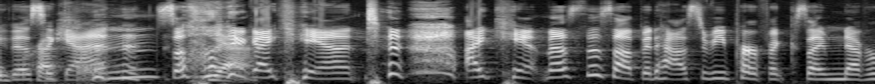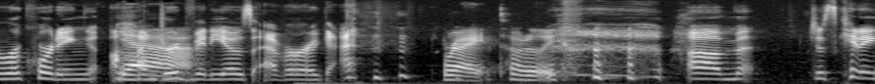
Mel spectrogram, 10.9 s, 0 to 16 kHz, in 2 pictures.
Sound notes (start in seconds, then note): 0.3 they laugh; 8.9 they laugh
